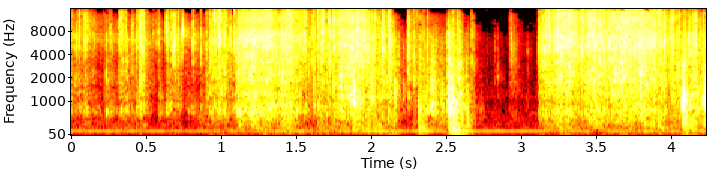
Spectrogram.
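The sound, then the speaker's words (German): Plastic packaging crinkles as it is handled and unwrapped, with dense, continuous rustling bursts, a short quiet gap near the end, then more crackling. No one speaks. “Dieses Knistern, diese Störgeräusche.”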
